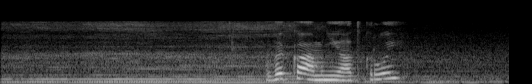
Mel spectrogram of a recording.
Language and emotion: Russian, neutral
